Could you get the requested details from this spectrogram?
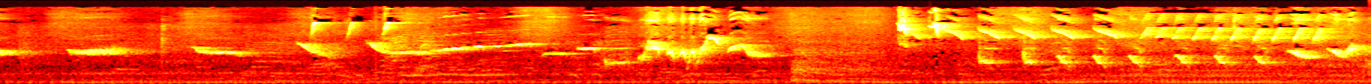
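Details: Young white-rumped shama in training: varied whistled phrases and harsh chattering notes, then a fast series of repeated sharp, bright notes over the last three seconds, over a steady low hum.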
